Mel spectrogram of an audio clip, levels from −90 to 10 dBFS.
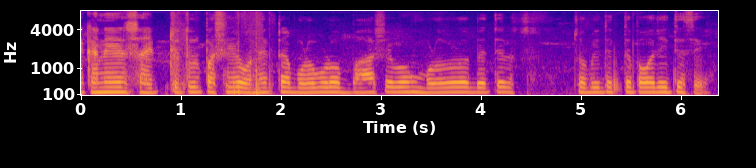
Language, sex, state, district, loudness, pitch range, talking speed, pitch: Bengali, male, Assam, Hailakandi, -16 LUFS, 160-170 Hz, 140 wpm, 165 Hz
